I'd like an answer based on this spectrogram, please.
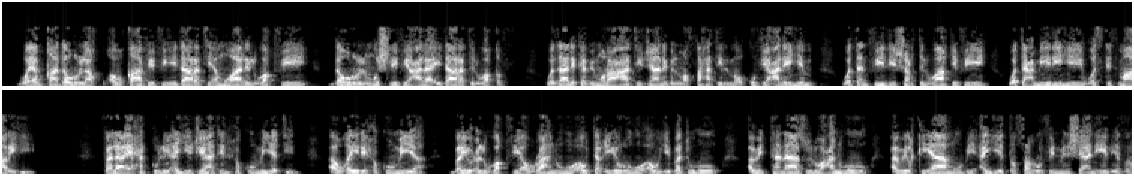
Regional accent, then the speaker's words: Iraq; محافظة كركوك نحن نعلم كعراقيين

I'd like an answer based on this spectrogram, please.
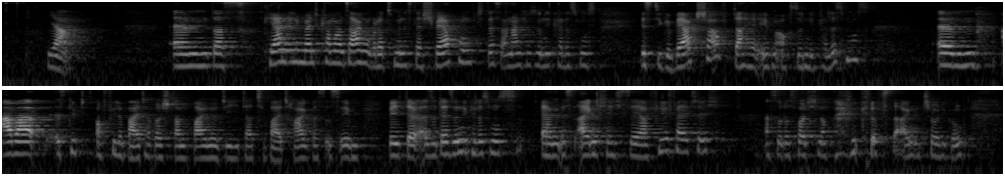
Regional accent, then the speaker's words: Mainz, Rhineland-Palatinate, Germany; ich komme aus Mainz

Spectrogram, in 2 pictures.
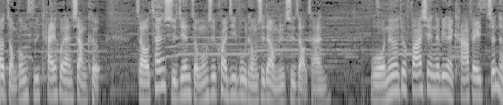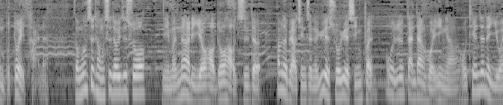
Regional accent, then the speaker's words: Ipoh, Perak, Malaysia; 从小到大我在这个地方长大呢都试过了

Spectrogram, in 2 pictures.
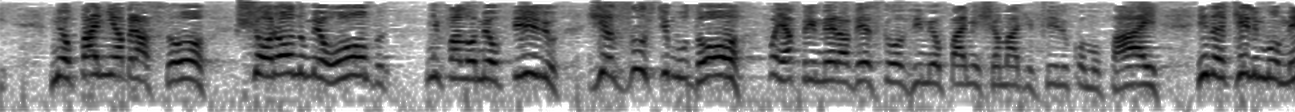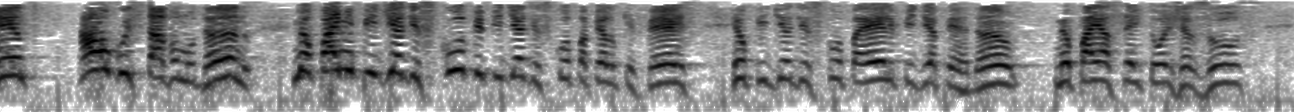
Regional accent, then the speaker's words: Rio de Janeiro, Brazil; Voltei para o Rio de Janeiro, para ali onde eu nasci e me criei, no bairro chamado Santa Amélia.

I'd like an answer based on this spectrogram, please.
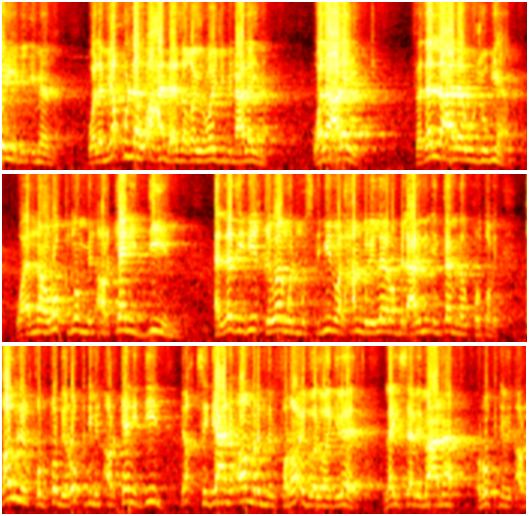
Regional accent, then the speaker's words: Egypt; اتضح لنا فيما بعد ان في قانون عندنا في مصر يعاقب المفطرين في رمضان

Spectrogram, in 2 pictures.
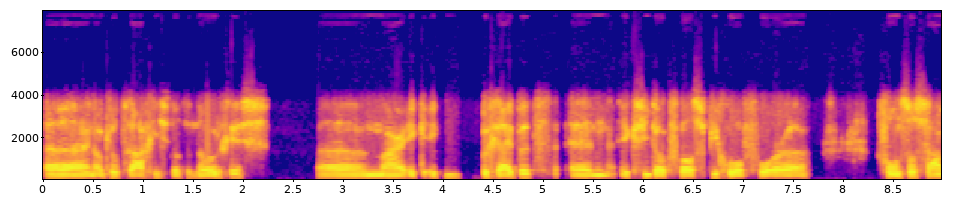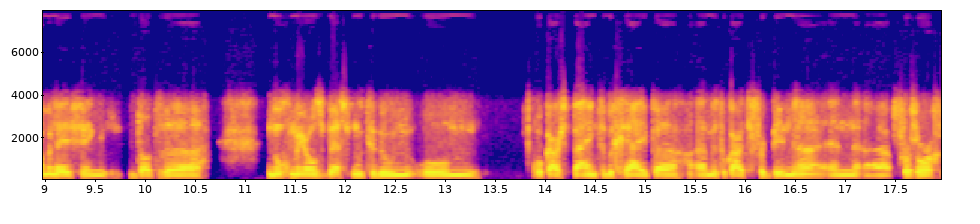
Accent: Netherlands; zeker 4 mei, dat draait om onze eigen geschiedenis als Nederlanders en om de wereldoorlog die heeft plaatsgevonden.

